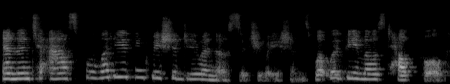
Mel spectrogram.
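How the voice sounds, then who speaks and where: A woman specialist giving measured, thoughtful advice in a teleconference case discussion over a video call. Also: sits high, animated.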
